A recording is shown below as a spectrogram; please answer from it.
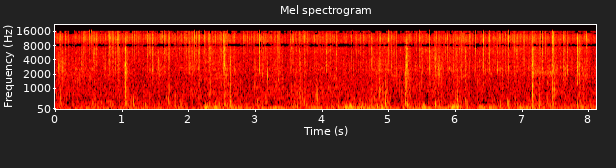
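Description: Stroller being pushed along a concrete sidewalk: wheels rolling with low, uneven rumbling, a scattering of sharp clicks and the pusher's footsteps.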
